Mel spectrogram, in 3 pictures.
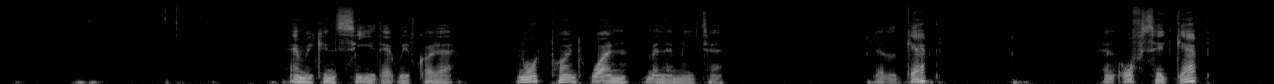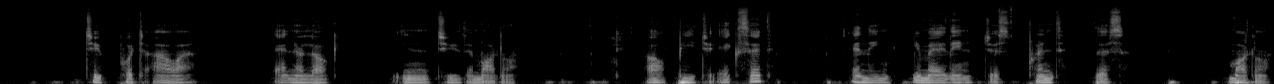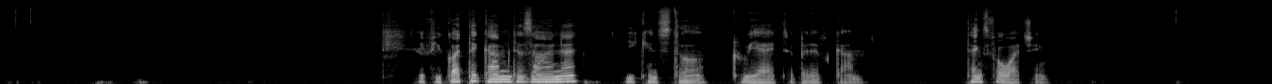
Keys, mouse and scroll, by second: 2.3 scroll up 3, 2.8 shift+middle click, 3.7-4.5 scroll down 3, 4.5-6.4 middle drag, 6.4-7.0 scroll up 1, 7.0-10.6 middle drag, 10.6-11.7 scroll up 1, 11.7 scroll up 1, 11.8-12.8 scroll down 4, 12.8-13.4 scroll down 3, 13.4-17.6 shift+middle drag, 17.7 scroll down 2, 18.3-19.4 shift+middle drag, 19.4 alt+b, 19.8-20.2 scroll down 4, 20.4 middle click, 21.4-21.8 scroll up 4, 21.8 shift+middle click, 22.7 click, 25.1 ctrl+z, 25.6 click, 26.8-29.8 middle drag, 31.5-34.3 scroll down 2.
